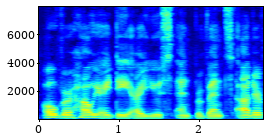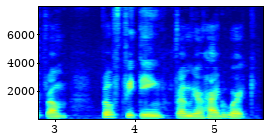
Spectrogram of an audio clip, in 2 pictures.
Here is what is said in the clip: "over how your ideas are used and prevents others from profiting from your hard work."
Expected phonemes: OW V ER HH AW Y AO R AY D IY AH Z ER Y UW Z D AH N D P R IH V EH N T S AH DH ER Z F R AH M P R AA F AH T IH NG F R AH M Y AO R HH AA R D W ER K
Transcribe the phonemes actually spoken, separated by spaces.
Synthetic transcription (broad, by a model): OW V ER HH AW Y AO R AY D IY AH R Y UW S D AH N D P R IH V EH N T S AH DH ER F R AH M P R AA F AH T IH NG F R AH M Y AO R HH AA R D W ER K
